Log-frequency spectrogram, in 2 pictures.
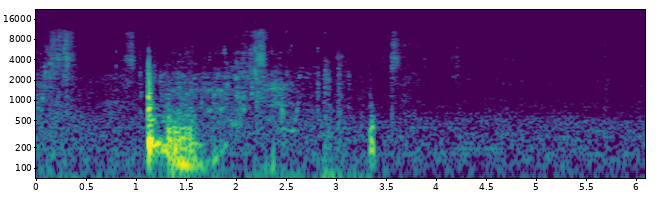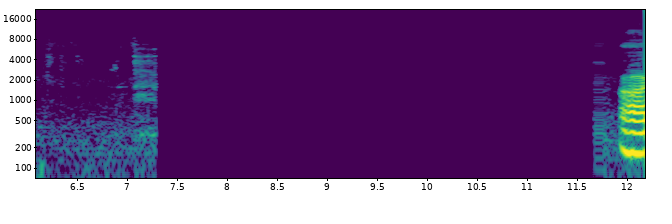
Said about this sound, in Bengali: একদিকে যদি মানে বৈঠা মারি, আরেকদিকে মনে করেন সাইড হয়ে যায়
